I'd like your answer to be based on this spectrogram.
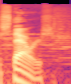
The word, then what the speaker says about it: Stowers: Okay, Stowers. I prefer Stowers because it rhymes with Knowers.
